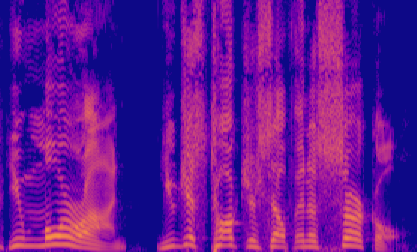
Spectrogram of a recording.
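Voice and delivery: loud, high, scornful rant; angry outburst. Real, not acted. Berating the gun-ban talker, loud and angry. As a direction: tear into him, furious. Ranting at a politician.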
